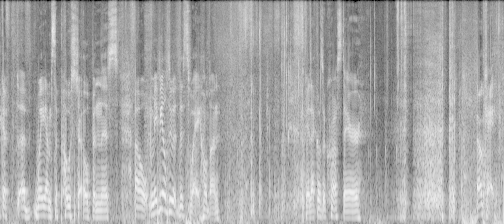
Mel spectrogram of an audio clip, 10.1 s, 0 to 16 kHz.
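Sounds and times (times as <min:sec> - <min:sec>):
cardboard box being torn open: 0:07.9 - 0:09.9.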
